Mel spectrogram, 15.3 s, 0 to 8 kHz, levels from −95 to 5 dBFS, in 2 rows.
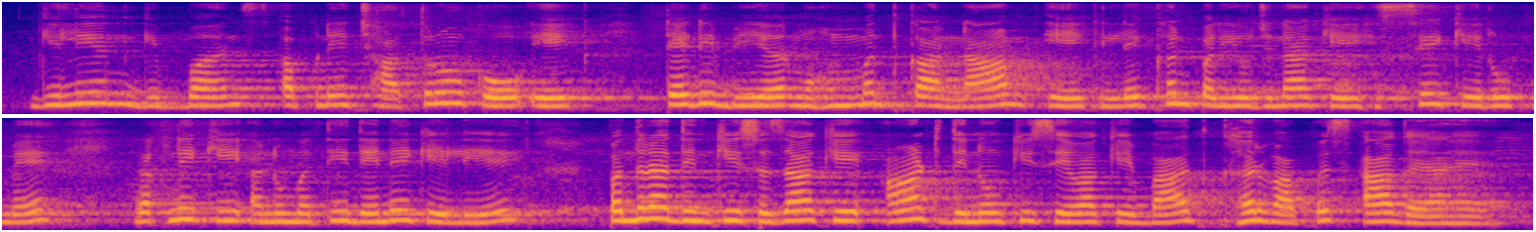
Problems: none marked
